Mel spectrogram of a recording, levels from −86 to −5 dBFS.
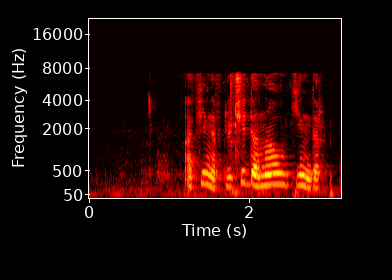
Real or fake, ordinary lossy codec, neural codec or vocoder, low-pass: real; MP3, 64 kbps; none; 7.2 kHz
